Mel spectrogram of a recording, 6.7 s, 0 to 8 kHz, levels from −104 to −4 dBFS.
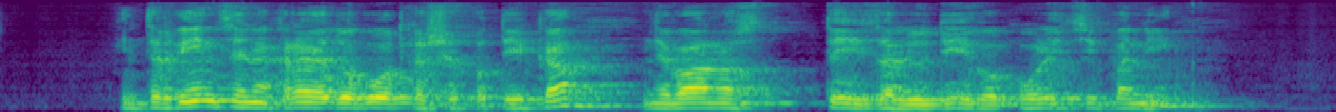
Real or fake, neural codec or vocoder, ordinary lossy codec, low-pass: fake; codec, 16 kHz, 8 kbps, FreqCodec, larger model; AAC, 48 kbps; 7.2 kHz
